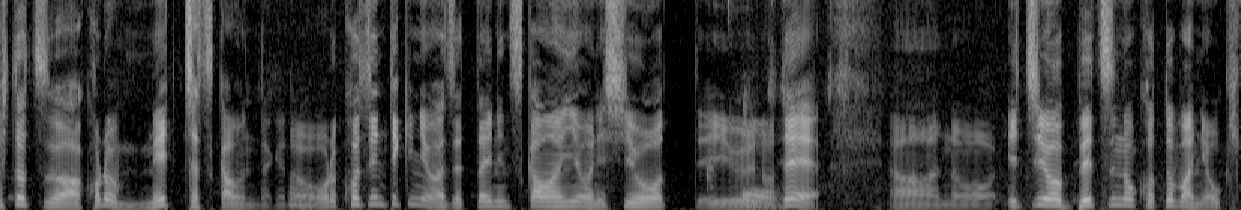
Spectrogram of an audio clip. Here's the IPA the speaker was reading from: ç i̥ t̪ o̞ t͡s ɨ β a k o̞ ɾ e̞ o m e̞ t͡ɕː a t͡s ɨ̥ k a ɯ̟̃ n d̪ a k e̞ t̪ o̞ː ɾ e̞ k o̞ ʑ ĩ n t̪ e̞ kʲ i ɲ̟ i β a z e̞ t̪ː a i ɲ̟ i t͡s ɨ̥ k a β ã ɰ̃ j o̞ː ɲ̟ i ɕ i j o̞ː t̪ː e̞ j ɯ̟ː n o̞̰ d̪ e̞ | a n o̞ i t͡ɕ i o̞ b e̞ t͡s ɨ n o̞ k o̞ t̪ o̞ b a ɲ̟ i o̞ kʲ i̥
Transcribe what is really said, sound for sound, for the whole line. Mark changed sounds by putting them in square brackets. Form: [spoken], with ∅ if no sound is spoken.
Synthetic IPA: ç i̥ t̪ o̞ t͡s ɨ β a k o̞ ɾ e̞ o m e̞ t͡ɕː a t͡s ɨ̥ k a ɯ̟̃ n d̪ a k e̞ [d̪] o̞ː ɾ e̞ k o̞ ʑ ĩ n t̪ e̞ kʲ i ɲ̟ i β a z e̞ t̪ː a i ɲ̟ i t͡s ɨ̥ k a β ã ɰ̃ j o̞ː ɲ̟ i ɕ i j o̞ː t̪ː e̞ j ɯ̟ː n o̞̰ d̪ e̞ | a n o̞ i t͡ɕ i o̞ b e̞ t͡s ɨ n o̞ k o̞ t̪ o̞ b a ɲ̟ i o̞ kʲ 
